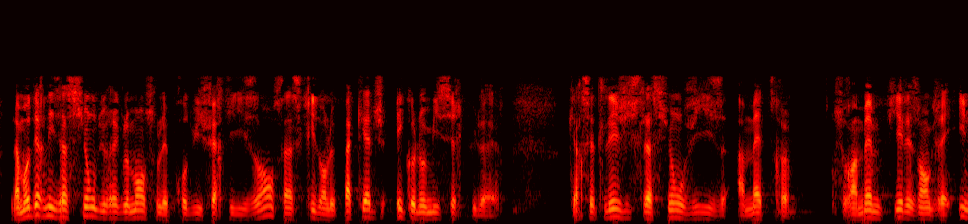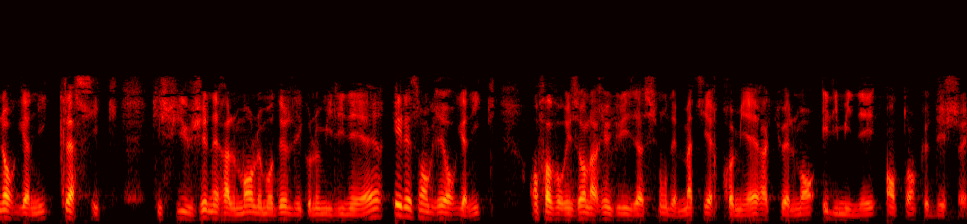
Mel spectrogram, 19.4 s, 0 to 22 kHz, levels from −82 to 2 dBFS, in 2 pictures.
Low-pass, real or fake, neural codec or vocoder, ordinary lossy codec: 5.4 kHz; real; none; none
